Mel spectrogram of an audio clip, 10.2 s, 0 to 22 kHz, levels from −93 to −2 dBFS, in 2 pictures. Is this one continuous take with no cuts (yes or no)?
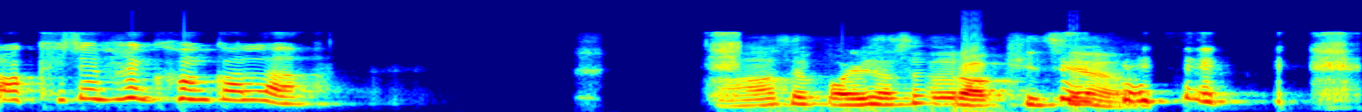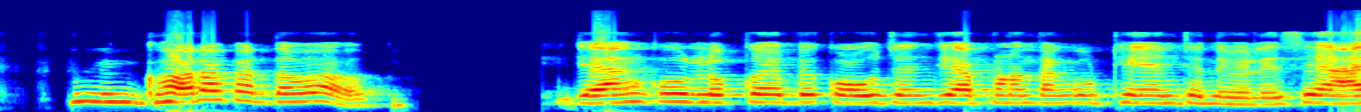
no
